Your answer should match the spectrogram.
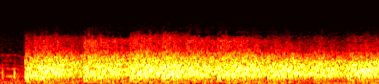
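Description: Gunfire from a shootout between outlaws and defenders at a pass bursts in abruptly and keeps going as a loud, dense, continuous barrage of overlapping shots with no pause.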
